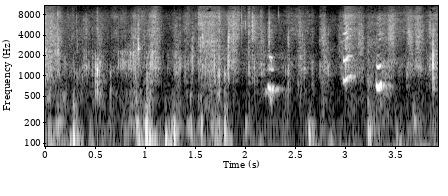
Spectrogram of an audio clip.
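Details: Four-week-old Irish Setter puppies from dam Grit and sire Cain, heard indoors. Brief, thin, high whimpering squeaks come in a small cluster partway through and again near the end, over soft rustling, shuffling and low thumps of movement.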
